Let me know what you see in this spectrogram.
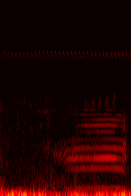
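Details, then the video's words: A beef cow on an Alberta farm, being gathered with the herd at summer pasture to cross a highway, gives a drawn-out, harmonic moo, calling to make sure her calf keeps following. "you can hear the cows calling a little bit they want to make sure their calf is coming"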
